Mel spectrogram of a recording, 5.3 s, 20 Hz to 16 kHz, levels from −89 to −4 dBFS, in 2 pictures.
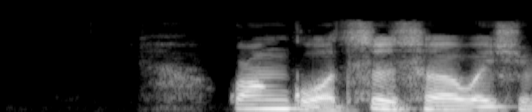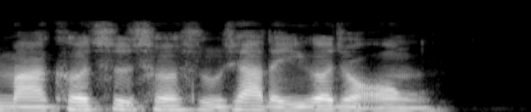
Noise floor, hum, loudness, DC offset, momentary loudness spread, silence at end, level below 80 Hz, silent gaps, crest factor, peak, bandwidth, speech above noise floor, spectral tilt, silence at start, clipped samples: -86 dBFS; none; -17 LUFS; under 0.1%; 8 LU; 0.45 s; -46 dBFS; none; 16 dB; -2 dBFS; 7.8 kHz; 70 dB; -8 dB/octave; 1.2 s; under 0.1%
